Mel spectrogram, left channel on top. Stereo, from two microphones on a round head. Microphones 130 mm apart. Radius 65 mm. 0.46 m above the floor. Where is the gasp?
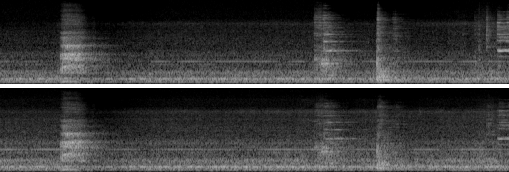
10° left (ahead or behind), 1.0 m.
